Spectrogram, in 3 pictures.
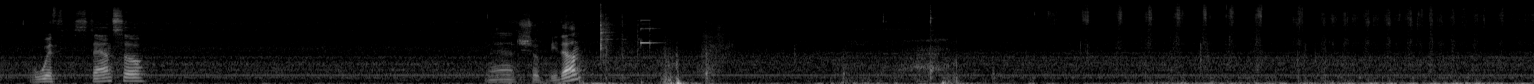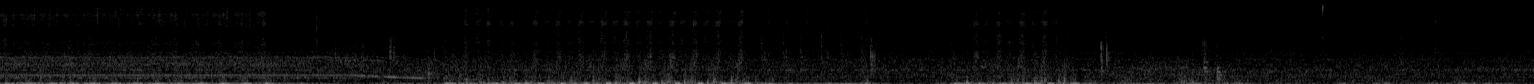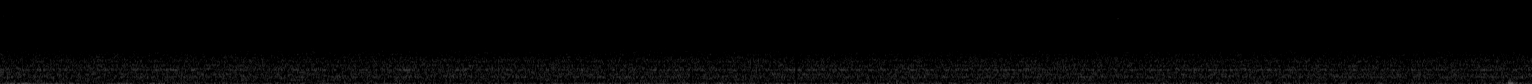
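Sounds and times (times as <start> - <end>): hot-air station fan hum: 0.0 - 32.4.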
